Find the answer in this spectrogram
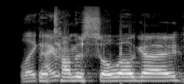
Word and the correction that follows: Sowell: Thomas Soul. Soul. – Is that how you say it? – Oh, yeah, come on.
